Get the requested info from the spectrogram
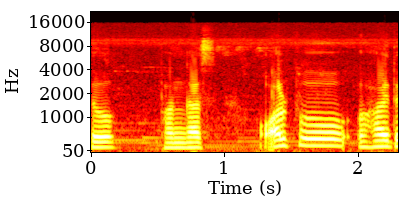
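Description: A man speaking in short bursts with pauses between, the narration going on.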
